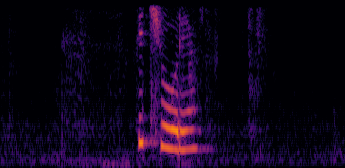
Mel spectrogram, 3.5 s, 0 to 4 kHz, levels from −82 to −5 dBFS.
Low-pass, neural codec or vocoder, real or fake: 3.6 kHz; vocoder, 22.05 kHz, 80 mel bands, WaveNeXt; fake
